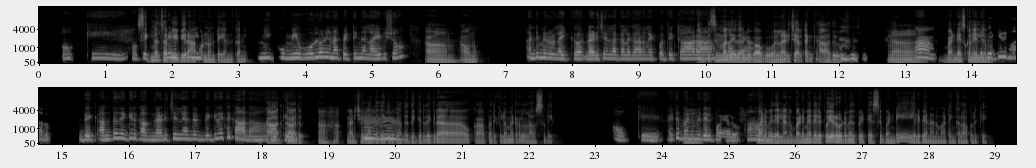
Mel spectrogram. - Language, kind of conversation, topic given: Telugu, podcast, ప్రత్యక్ష కార్యక్రమానికి వెళ్లేందుకు మీరు చేసిన ప్రయాణం గురించి ఒక కథ చెప్పగలరా?
- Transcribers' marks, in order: in English: "సిగ్నల్స్"; in English: "షో?"; in English: "లైక్"; chuckle; other background noise; in English: "రోడ్"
